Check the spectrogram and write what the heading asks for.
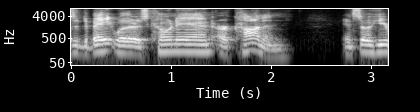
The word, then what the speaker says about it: Conan: And then like 2 months later, they got a letter and told him it was Conan, was the way it's pronounced.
